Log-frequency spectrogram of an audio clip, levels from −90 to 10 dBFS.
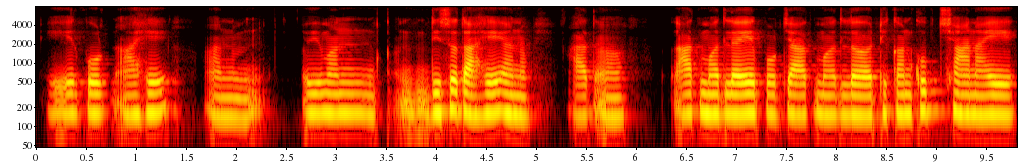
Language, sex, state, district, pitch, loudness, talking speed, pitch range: Marathi, female, Maharashtra, Aurangabad, 165 Hz, -21 LUFS, 120 wpm, 155-170 Hz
